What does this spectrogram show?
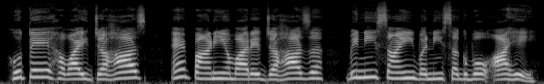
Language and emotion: Sindhi, neutral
